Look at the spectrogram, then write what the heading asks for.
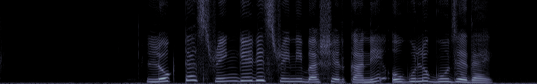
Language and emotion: Bengali, neutral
